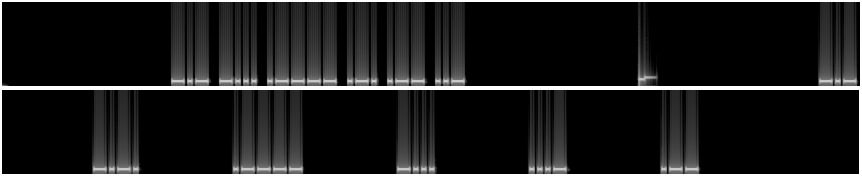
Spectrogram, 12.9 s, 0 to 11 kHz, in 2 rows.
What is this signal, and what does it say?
Morse code, heard as a keyed tone, about 37 wpm, spaced as for 17 wpm, 700 Hz. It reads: KB1RWU KC1BVW
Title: USA Call Signs - 6 Characters - 8x Character Spacing - 40wpm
